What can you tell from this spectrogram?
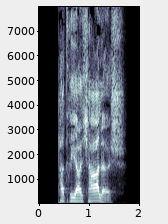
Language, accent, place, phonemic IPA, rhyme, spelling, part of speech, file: German, Germany, Berlin, /patʁiaˈçaːlɪʃ/, -aːlɪʃ, patriarchalisch, adjective, De-patriarchalisch.ogg
- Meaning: patriarchal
